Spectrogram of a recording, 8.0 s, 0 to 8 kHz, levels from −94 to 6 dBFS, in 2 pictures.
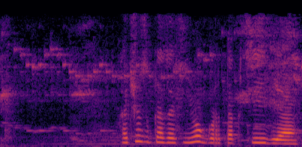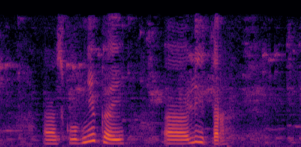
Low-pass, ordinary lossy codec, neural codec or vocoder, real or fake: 7.2 kHz; MP3, 48 kbps; none; real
